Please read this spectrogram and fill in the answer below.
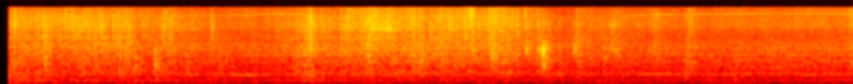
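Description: Heavy demolition machinery running steadily with a faint steady whine, and a few sharp cracks and crunches of building material breaking, the loudest about five seconds in.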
